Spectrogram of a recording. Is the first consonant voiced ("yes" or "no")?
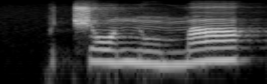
no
